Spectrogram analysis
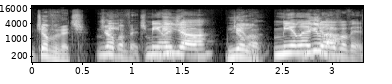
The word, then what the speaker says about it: Milla: Milla Jovovich is... I butchered it.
